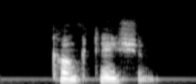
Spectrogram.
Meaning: Delay, hesitation, procrastination
- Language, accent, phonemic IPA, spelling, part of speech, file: English, US, /kʌŋkˈteɪʃən/, cunctation, noun, En-us-cunctation.ogg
